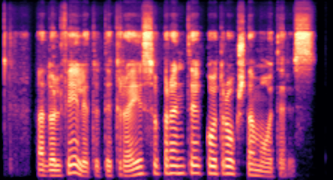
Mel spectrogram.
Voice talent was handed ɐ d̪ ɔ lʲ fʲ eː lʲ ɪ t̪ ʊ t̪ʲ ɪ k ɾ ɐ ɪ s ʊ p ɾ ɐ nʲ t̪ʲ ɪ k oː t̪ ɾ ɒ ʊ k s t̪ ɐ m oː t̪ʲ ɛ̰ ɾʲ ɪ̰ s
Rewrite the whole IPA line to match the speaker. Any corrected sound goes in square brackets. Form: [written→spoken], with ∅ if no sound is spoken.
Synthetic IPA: ɐ d̪ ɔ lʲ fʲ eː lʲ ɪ t̪ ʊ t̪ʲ ɪ k ɾ ɐ ɪ s ʊ p ɾ ɐ nʲ t̪ʲ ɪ k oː t̪ ɾ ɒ ʊ k [s→ʃ] t̪ ɐ m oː t̪ʲ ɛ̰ ɾʲ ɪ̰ s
